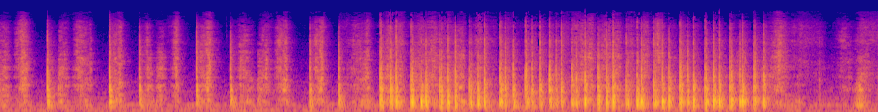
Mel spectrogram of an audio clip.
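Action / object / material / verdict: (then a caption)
scrape / cardboard game box with a glossy lid / cardboard / none. Fingertips rub, trace and scratch the glossy lid of a rectangular, hollow cardboard Mastermind game box. Quick, dry scratchy strokes come in sparse bursts at first, then grow denser and louder from about three seconds before thinning out near the end.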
